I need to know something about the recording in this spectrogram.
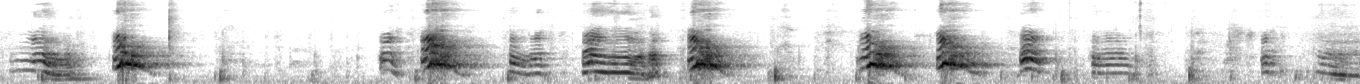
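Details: Beagle giving a rapid run of loud, harmonic barks and short yelping howls in irregular bursts, some rising then falling, with brief quiet gaps between clusters.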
